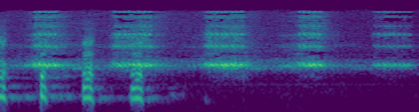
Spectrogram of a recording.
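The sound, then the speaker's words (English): Crickets chirp steadily outdoors in a shrill, pulsing trill that repeats in short bursts, with a few lower, throatier calls mixed in near the start. No one speaks. “That other one, I can hear actual crickets outside, and it made perfect.”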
